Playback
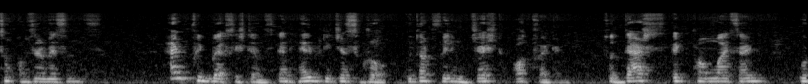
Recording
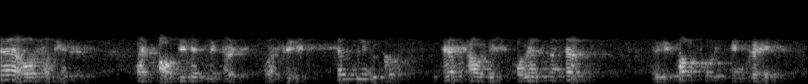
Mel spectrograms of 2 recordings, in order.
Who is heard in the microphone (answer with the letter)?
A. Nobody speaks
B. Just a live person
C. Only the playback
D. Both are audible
B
